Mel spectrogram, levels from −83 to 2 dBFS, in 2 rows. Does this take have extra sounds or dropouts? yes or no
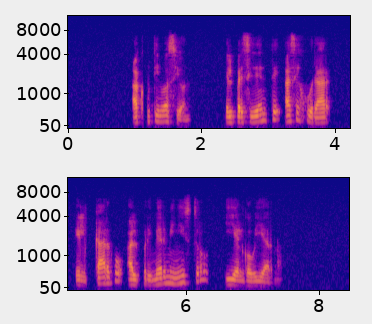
yes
